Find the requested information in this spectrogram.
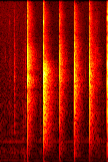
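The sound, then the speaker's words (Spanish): Hand clapping applauding a resident of a small town with dark, unlit places. One soft clap is followed by six sharp, evenly spaced claps, each with a quick decay, sounding alone with no talk. “Este aplauso es para vos que vivís acá.”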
